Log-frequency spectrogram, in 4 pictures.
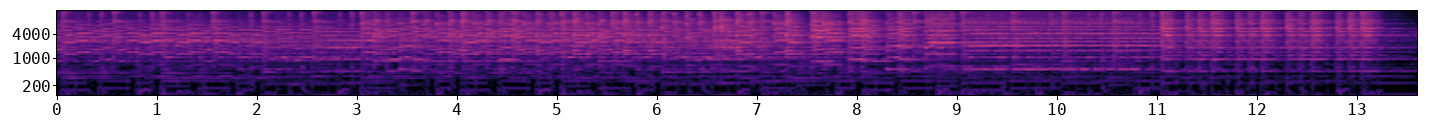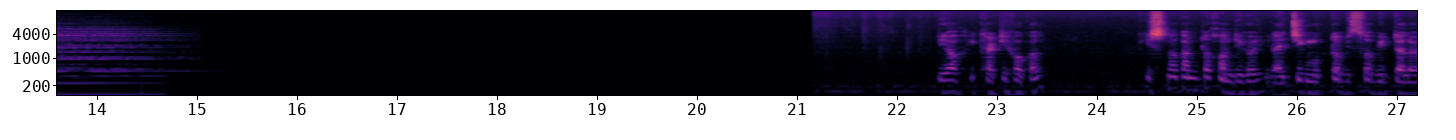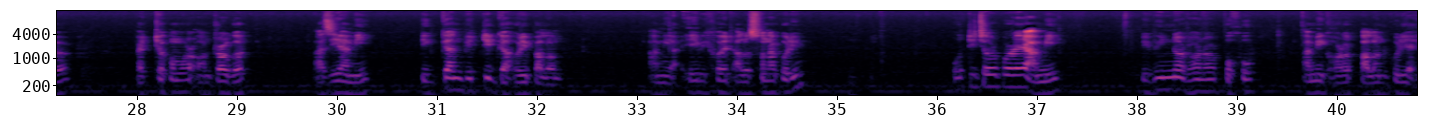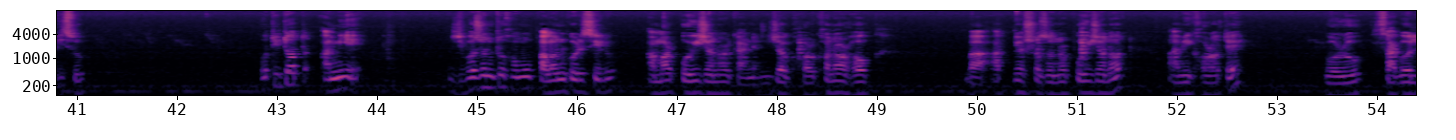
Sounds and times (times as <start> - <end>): Music: 0.0 - 15.4
Speech: 22.4 - 23.5, 24.4 - 27.4, 28.0 - 29.2, 29.8 - 32.3, 33.1 - 34.7, 36.2 - 37.3, 38.0 - 41.1, 42.8 - 43.9, 44.7 - 49.0, 49.9 - 52.7, 53.5 - 54.3.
